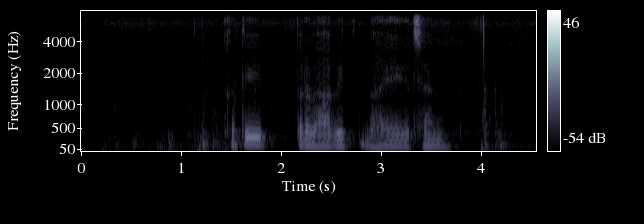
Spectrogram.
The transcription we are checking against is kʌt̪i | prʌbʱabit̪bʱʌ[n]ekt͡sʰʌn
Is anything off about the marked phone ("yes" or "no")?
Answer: yes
